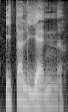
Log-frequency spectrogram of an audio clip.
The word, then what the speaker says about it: italienne: L'Italie, Italien, Italienne. Remember, when you get this followed by a double consonant like here, then you will have to open it. Italienne, italienne.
